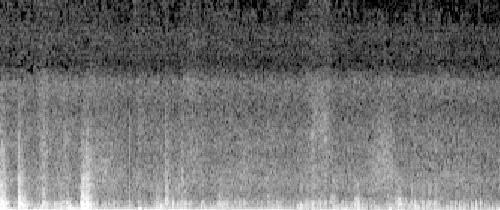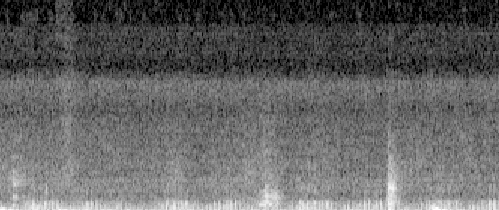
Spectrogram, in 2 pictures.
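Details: Low, continuous purr from a cat, a deep pulsing rumble that swells and fades in slow breathing cycles, with a few sharp ticks and light rustling over the top.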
